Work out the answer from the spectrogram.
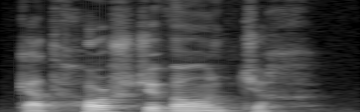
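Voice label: "gad thoirt a mhoointeach", Scottish Gaelic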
